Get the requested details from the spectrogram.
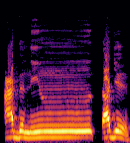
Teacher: تنوین کے بعد حروف اخفا میں سے تا آ رہا ہے، ہم غنہ اس وقت کریں گے اخفا والا جب ہم تا کو پڑھ لیں گے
